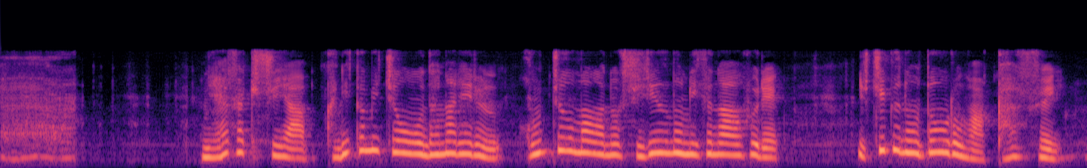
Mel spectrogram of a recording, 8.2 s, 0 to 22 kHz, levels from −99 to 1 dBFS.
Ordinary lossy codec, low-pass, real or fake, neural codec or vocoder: none; 7.2 kHz; fake; autoencoder, 22.05 kHz, a latent of 192 numbers a frame, VITS, trained on one speaker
